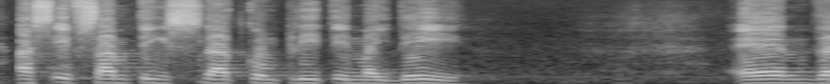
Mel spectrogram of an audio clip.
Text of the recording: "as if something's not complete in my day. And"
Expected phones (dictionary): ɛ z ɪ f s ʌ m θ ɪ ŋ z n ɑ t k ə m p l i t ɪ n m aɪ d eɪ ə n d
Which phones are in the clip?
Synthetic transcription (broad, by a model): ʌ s ɪ f s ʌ m t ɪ ŋ s n ɑ t k ə m p l i t ɪ n m aɪ d eɪ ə n d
